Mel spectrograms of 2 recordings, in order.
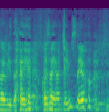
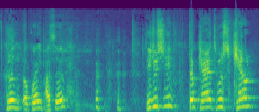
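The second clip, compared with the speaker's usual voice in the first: ordinary talk, nothing marked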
